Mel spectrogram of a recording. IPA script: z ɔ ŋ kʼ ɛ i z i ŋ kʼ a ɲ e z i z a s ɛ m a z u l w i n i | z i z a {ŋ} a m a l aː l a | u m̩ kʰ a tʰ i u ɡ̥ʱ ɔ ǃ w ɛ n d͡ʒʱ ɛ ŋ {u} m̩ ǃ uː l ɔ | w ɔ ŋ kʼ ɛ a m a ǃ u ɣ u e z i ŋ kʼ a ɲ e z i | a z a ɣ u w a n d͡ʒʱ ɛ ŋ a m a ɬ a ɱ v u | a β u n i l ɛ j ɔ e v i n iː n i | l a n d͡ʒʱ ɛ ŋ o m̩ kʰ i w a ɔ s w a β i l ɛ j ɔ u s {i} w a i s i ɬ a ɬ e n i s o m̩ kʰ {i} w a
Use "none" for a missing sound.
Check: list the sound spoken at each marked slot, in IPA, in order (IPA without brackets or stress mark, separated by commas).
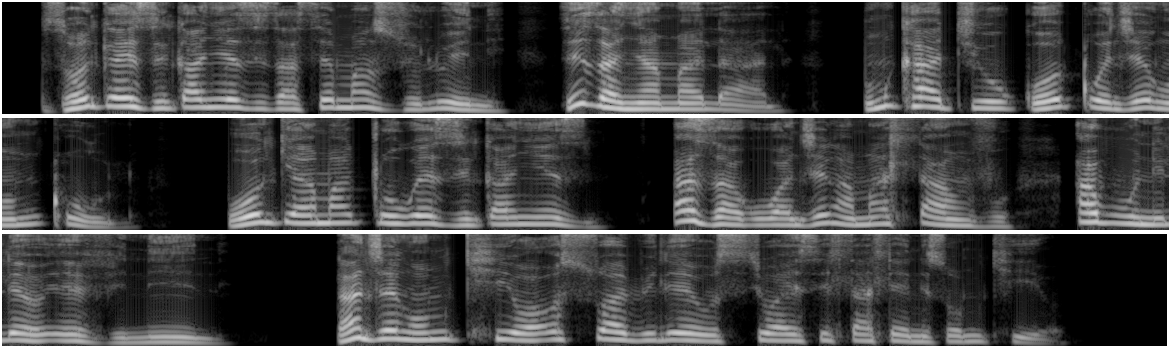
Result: ɲ, o, i, iː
